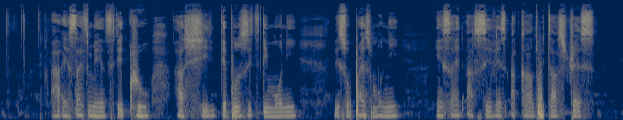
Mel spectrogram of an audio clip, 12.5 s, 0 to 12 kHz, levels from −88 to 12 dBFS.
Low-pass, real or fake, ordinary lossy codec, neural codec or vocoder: 10.8 kHz; real; MP3, 48 kbps; none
